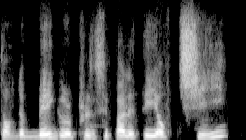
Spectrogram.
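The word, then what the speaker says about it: Qi: map just south of the bigger principality of chi it's written q i but it's pronounced as if it's written d-c-h-i-g so on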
